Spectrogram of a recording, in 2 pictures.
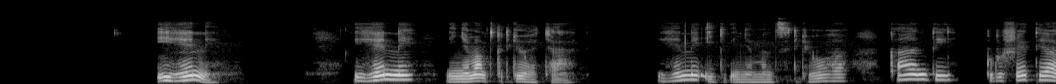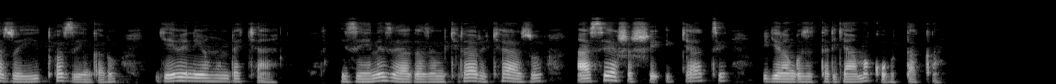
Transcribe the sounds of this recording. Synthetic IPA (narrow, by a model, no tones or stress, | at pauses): iɦene | iɦe̞ne̞ | niɲamaːnt͡skwiɾɟoːhaca̰ːne̞ | iɦe̞ne̞ʔiɟiɾḭɲamaːnt͡siɾɟoːɦakʰaːndi | puɾuʃetijaːzo̞jiːtwaziːŋɡaɾo̞ | ɟeːβe̞nijoŋ̥huːndacʰa̰ːne̞ | izihene̞zihaɡazemuciɾaːɾocaːzo̞ | a̰sijaʃaʃeʔibɟaːt͡sikuɟiɾaŋɡo̞zitaɾɟaːmakuβutakʰa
